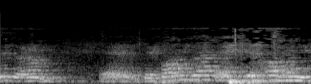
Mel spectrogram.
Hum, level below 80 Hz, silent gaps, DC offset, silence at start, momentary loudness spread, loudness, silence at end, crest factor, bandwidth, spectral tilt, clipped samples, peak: none; -32 dBFS; none; under 0.1%; 0 s; 12 LU; -18 LUFS; 0 s; 16 dB; 5.8 kHz; -13 dB/octave; under 0.1%; 0 dBFS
